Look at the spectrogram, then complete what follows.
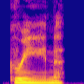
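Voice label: "green", voice; matching game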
